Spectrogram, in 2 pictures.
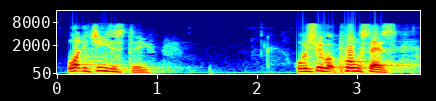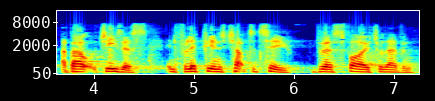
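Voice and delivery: ordinary talk, nothing marked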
